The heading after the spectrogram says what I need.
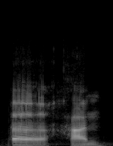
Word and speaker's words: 韩: So Korea is going to be try to this is how to pronounce this. Han. Yeah, Han.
